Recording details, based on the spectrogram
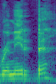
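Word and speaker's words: Romita: in the uh Johnny Ramita comic books, if that's the correct pronunciation of his name. Ramita. Um is it Ramita?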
